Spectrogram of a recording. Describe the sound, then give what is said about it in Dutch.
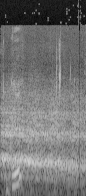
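A crowd of fewer than a thousand people in a largely empty football stadium chants and sings together, a steady wash of many voices with a rising sung line carrying over the din, heard through an opened door. “Even kijken of ik de deur nog een beetje kan openen. Zie dat de mensen dan een beetje van eh, het geluid mee horen van het publiek.”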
